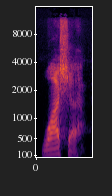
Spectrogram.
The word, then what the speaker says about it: Wascha: Wascha, not wax yep.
